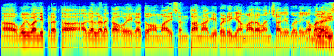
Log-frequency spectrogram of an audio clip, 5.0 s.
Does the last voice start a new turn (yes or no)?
no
